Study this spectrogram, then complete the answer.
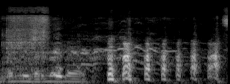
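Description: Several men laugh loudly together.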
